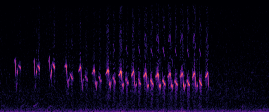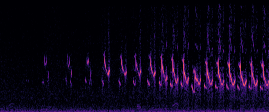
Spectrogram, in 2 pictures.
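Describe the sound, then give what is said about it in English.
Skylark song: a rapid, high stream of repeated chirping notes for about four seconds, a brief pause, then the bright warbling resumes and grows fuller. Clear, with no talking. “Romeo claimed the bird was a lark.”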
